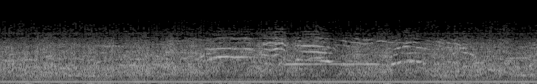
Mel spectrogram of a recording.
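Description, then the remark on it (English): The largest Sunday single-game crowd in New York Mets history, at a Mets game against the Giants, keeps up a steady, dense roar of chatter throughout, with a few higher whistles or shouts rising briefly in the middle over a low constant hum. “This is the largest Sunday single game crowd in New York Mets baseball history.”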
